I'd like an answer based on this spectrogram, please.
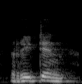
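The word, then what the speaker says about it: written: डब्ल्यू आर I double T ई एन रिटेन।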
